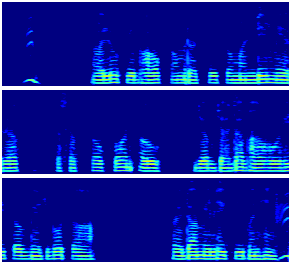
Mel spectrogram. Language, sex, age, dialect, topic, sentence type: Chhattisgarhi, male, 25-30, Northern/Bhandar, agriculture, question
